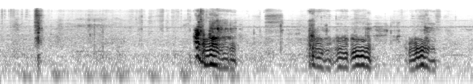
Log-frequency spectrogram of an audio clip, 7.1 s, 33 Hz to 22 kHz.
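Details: A 10-week-old Stabyhoun puppy play-fighting with a 7-year-old dog gives short bursts of grumbling, wavering play growls in three rough outbursts, with scuffling and one sharp snap early on.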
